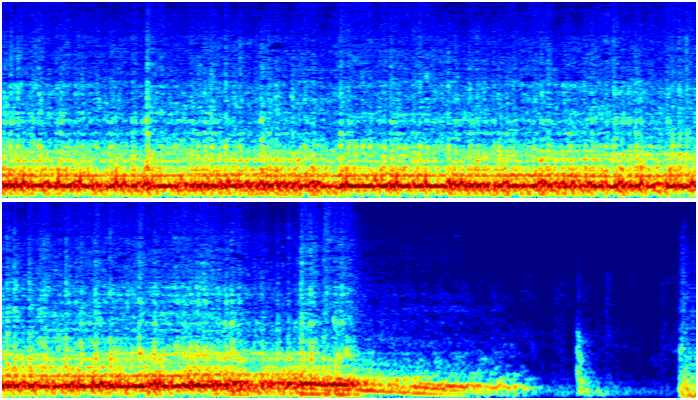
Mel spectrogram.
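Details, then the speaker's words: Old engine recovered, wasps possibly in exhaust, sticking throttle plates: runs rough and steady about eight seconds with some popping, then sags and stalls; carburetor needs work, needle and seat possibly stuck, unconfirmed. "Yeah, I think that carburetor just needs work to keep it running."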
